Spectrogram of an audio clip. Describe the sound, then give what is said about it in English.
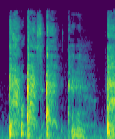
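A run of five sharp coughs, the first three coming in quick succession, then a short pause before a fourth and a final louder cough after a longer gap. “You just cough, USA.”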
